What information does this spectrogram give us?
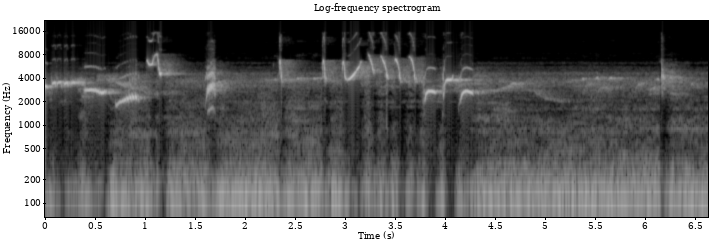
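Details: Mountain tailorbird kept caged in Purworejo, Central Java, sings a relaxed fluting song to call a female: long high whistles, a burst of fast rising notes around the middle, then a trailing thin whistle.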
